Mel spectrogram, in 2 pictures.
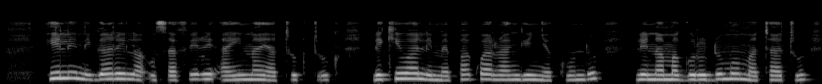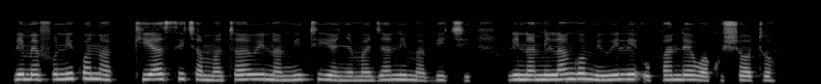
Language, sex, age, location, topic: Swahili, female, 25-35, Nairobi, finance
